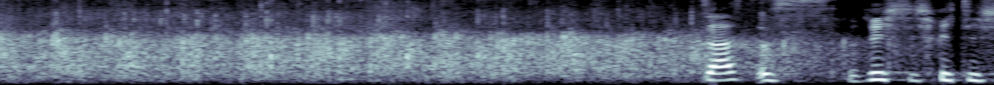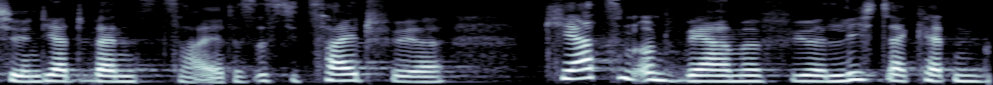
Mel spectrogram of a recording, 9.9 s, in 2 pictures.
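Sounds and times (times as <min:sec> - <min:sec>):
audience applause: 0:00.0 - 0:04.6
speech: 0:03.6 - 0:09.9.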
